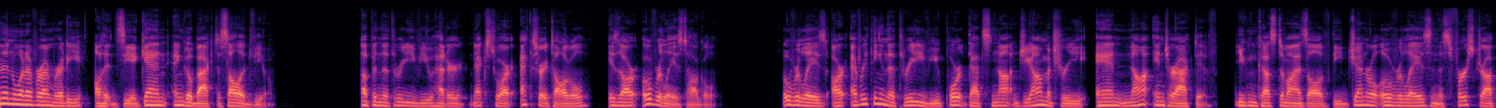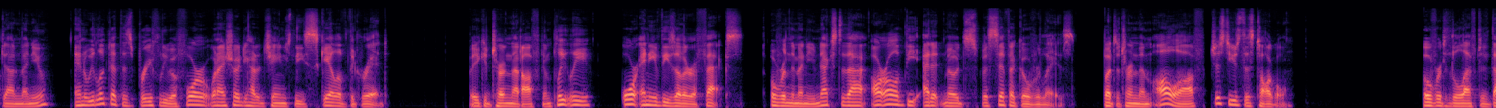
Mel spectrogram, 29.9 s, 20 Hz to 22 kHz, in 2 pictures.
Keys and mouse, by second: 8.0 click, 14.5-27.2 drag, 27.8 click, 28.8 click.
